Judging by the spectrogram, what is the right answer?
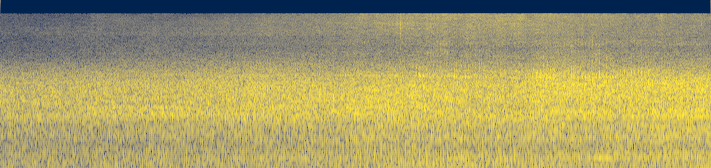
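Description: Diesel engine of a Mitsubishi Fuso truck running as the truck drives slowly past, getting steadily louder as it comes alongside.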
